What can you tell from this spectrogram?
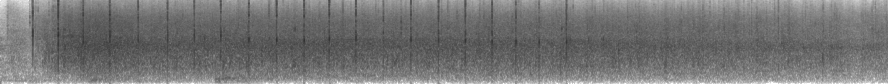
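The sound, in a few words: school assembly applause for veterans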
